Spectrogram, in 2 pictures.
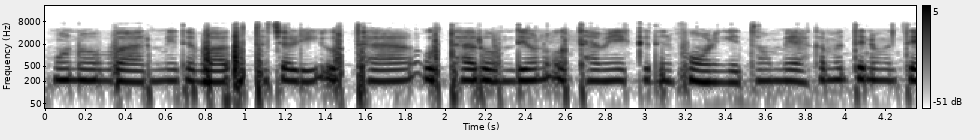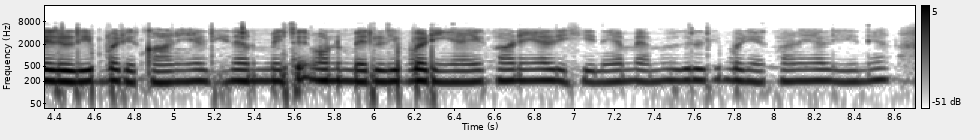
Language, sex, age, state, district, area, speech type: Dogri, female, 18-30, Jammu and Kashmir, Kathua, rural, spontaneous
